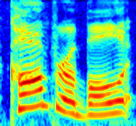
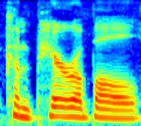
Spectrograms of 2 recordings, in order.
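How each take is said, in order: First: The stress is on the first syllable. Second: The stress is on the second syllable. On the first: "comparable is really the best way to pronounce this word" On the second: "you will hear some people say comparable"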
